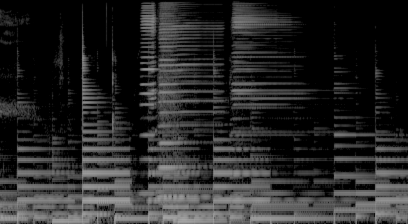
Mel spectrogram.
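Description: Harmonica in a neck rack playing long held notes over a strummed acoustic guitar: an instrumental break in a folk song.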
